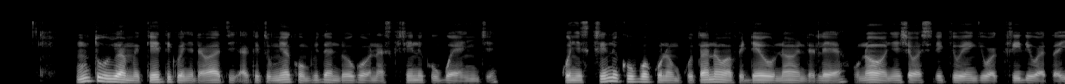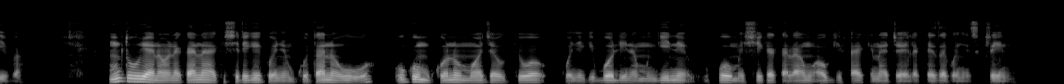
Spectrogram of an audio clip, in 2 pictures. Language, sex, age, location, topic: Swahili, male, 50+, Nairobi, education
